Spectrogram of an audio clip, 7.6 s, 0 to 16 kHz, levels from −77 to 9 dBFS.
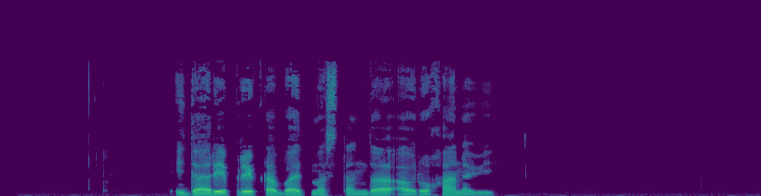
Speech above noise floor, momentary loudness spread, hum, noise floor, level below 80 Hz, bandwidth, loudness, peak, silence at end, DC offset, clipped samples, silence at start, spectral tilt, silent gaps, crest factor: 47 dB; 12 LU; none; -68 dBFS; -60 dBFS; 11.5 kHz; -22 LUFS; -4 dBFS; 2.7 s; under 0.1%; under 0.1%; 1.75 s; -5.5 dB/octave; none; 20 dB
